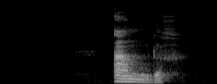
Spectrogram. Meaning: first-person singular dependent-clause present indicative of aanmoedigen
- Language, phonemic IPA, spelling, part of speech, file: Dutch, /ˈanmudəx/, aanmoedig, verb, Nl-aanmoedig.ogg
